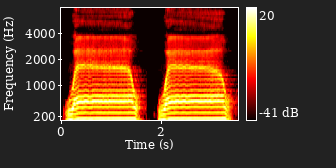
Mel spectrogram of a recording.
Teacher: ওয়াও হরফটি উচ্চারণের ক্ষেত্রে বারিক হবে এবং 3 আলিফ টেনে পড়তে হবে।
